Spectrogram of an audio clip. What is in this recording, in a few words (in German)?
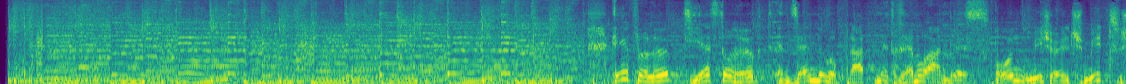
Eifeler Mundart; Maya-Gemeinde Büllingen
